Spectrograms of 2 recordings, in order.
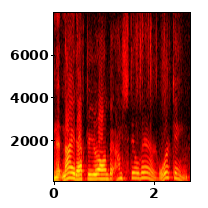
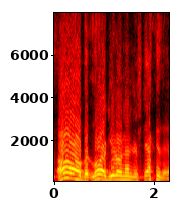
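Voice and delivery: drawn-out, louder mock whine to God; hammed-up pitiful whine; whiny complaining; 4 semitones higher, 6 dB louder than usual. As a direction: moan it slowly like a spoiled complainer. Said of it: "moaning and groaning".

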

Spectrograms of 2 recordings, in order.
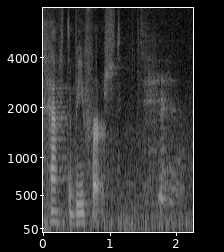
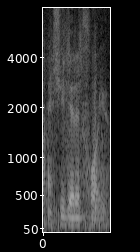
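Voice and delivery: normal talking voice

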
